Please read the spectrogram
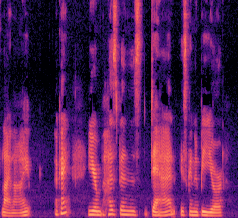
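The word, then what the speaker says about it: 奶奶: Okay, remember, get those tones right, because basically it's the same character, Lai Lai, but they're pronounced differently. The first one is low, Lai Lai, right? So Lai Lai, okay? And you'll notice there's an N there, but most people, they use L for N, so it's Lai Lai.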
